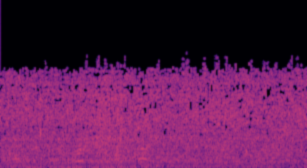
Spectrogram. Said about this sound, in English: You may be getting a little, uh, a little wind noise. And actually, I think it's just the sound of running water. Let me just listen a minute.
